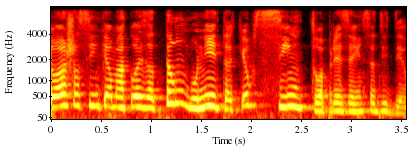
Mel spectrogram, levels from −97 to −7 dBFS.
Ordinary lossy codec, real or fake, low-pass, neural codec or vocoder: none; real; 7.2 kHz; none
